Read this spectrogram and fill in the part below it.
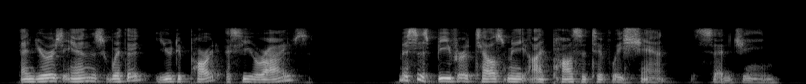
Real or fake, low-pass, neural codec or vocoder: real; 5.4 kHz; none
